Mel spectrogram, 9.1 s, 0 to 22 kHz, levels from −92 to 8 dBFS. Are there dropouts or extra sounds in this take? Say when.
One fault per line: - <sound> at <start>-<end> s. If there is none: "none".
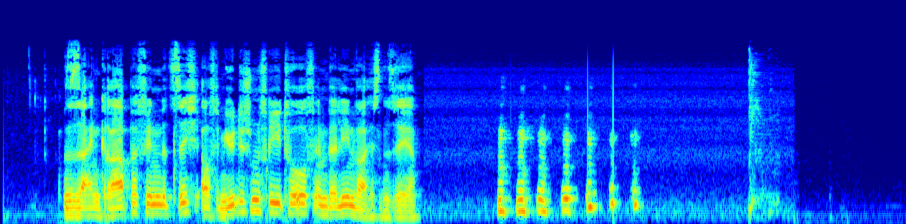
- laugh at 5.0-6.5 s
- thud at 7.5-7.8 s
